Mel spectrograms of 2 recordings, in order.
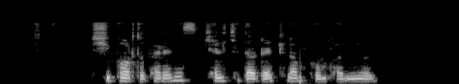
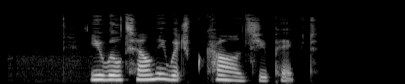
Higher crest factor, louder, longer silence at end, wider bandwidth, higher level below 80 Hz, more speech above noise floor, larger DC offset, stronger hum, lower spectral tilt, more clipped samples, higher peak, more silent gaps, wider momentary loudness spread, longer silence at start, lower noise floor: about the same, 20 dB vs 18 dB; about the same, -22 LUFS vs -20 LUFS; about the same, 0.85 s vs 0.9 s; second, 7.6 kHz vs 11 kHz; first, -58 dBFS vs -72 dBFS; first, 69 dB vs 55 dB; neither; neither; about the same, -5.5 dB/octave vs -5 dB/octave; neither; about the same, -4 dBFS vs -4 dBFS; neither; second, 7 LU vs 14 LU; about the same, 0.95 s vs 0.9 s; first, -90 dBFS vs -75 dBFS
